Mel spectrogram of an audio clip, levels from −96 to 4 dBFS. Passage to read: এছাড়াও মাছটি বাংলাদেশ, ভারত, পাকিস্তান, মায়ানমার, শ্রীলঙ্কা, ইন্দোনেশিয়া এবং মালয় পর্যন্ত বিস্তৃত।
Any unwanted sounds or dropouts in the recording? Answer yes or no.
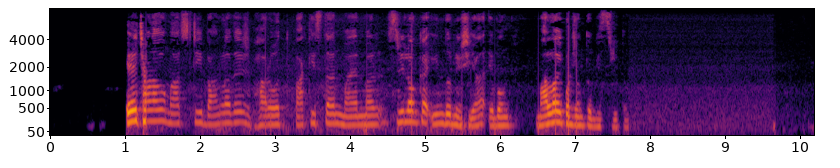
no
